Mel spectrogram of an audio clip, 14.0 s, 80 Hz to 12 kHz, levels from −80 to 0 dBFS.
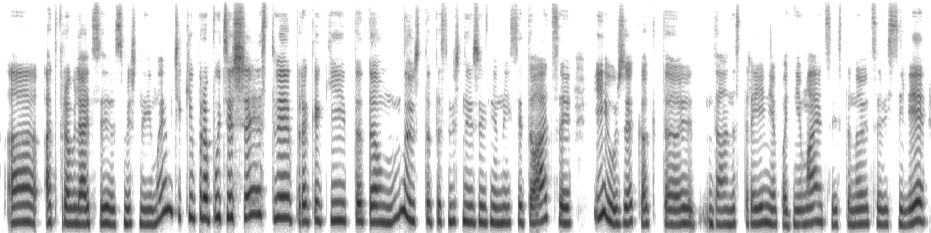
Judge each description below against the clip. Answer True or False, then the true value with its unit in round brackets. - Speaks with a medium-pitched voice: False (235 Hz)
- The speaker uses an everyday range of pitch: True (3.3 semitones)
